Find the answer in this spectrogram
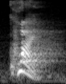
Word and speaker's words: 快: 好，那就是快。我们第 2 个快的字是快，快，fast 或者 soon 的意思。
